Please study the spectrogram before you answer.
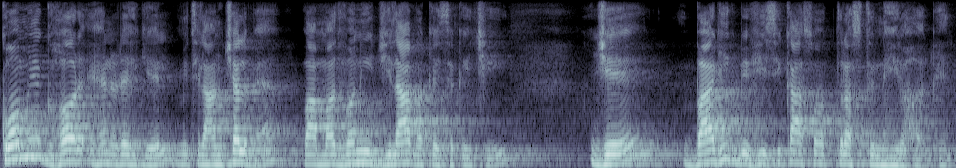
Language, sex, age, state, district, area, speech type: Maithili, male, 45-60, Bihar, Madhubani, urban, spontaneous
